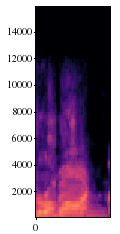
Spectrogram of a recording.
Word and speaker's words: Romain: His name's Romaine. – Wait, by the way, most of my company is French. So I have a French coworker named Romain. It's pronounced Romain.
